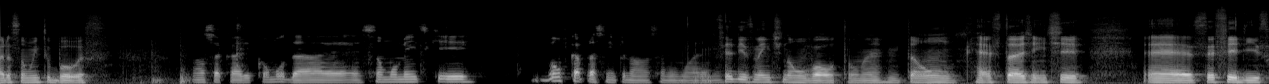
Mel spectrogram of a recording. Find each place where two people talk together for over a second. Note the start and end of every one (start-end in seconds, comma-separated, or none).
none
